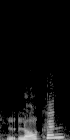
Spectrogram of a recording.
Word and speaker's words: Lorcan: Ja, wie spricht man das aus?. Okay, und der Vorname? Lorcan?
